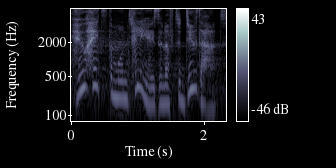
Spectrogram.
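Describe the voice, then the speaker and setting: An actress playing a calm, frank elf mage leader in a game, speaking in a level, direct, dry way. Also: female voice, mid-range voice, normal speed, natural voice. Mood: calm, supportive. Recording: reverberant hall with noisy ambience.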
